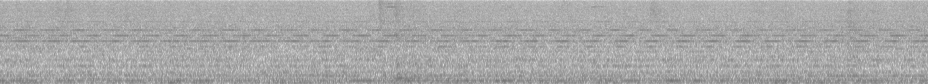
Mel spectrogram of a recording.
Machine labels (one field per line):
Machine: fan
